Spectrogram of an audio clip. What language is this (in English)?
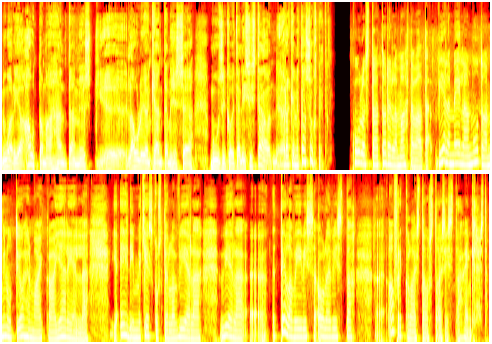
Finnish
